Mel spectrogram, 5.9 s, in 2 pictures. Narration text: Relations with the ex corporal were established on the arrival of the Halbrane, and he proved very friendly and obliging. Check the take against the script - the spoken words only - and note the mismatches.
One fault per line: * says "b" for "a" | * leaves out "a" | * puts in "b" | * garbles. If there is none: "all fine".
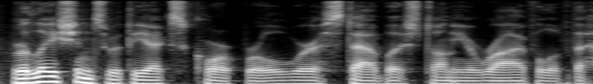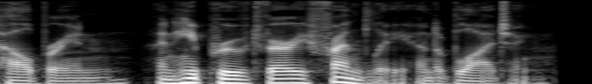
all fine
